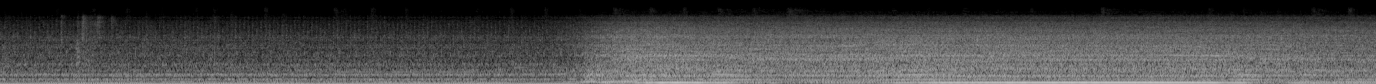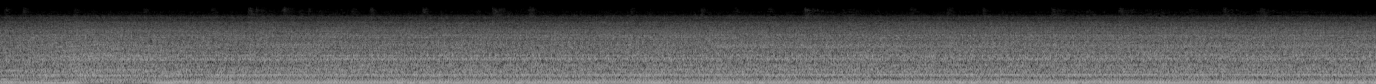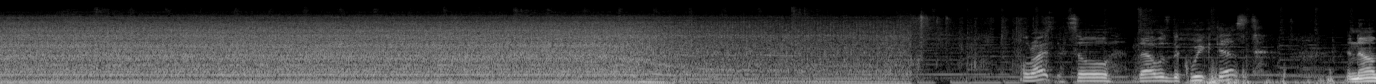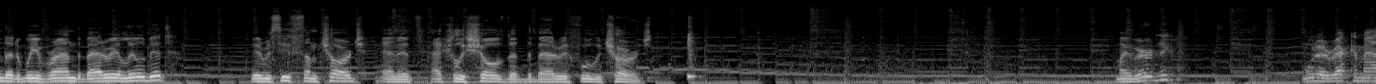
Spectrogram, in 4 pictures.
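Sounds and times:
car engine idling and revving: 0:00.0 - 0:44.2, 0:45.0 - 0:52.4.

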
